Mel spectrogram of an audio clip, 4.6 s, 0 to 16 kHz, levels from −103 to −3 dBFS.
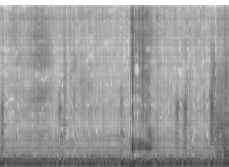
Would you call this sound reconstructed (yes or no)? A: yes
